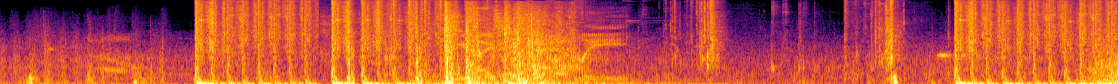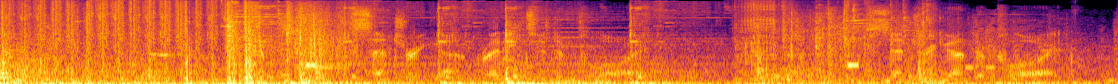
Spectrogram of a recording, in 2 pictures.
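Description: Gunshots fire in rapid bursts, with loud crackling impacts.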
